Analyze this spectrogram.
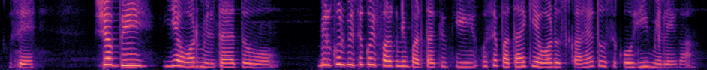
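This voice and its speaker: Speaking at a moderate pace with long, frequent pauses, a woman uses an extremely high pitch, recorded dry and close with no echo. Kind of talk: fan fiction storytelling. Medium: read story. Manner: chatty, informal, mixing English words.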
